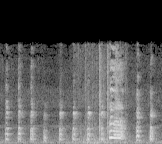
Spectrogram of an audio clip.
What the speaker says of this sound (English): He's just really developed into a great rooster.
